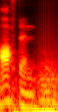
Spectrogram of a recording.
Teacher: Remember that t is silent in often. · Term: silent t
